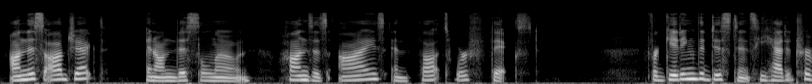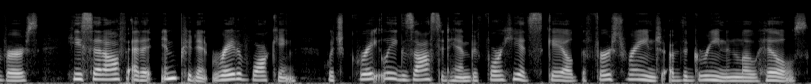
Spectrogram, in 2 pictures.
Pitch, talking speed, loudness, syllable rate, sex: 200 Hz, 170 wpm, -19 LUFS, 4.9 syllables/s, female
